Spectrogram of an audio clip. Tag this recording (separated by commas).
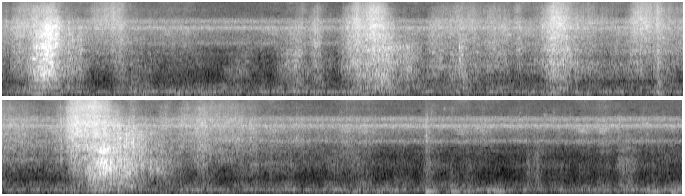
squishing water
